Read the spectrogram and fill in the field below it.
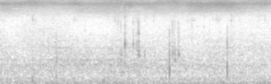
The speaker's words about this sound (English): And we're walking, and it's hot. I haven't seen anybody else walking yet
